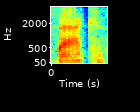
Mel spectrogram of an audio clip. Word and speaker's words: Zach: So my name is Zach, spelled Z-A-C-H, with Bank of Cardiff. Cardiff is spelled C-A-R-D-I-F-F, as in Frank Frank.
